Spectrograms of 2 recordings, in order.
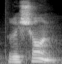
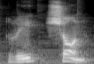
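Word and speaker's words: ראשון: of all we have Sunday in Hebrew we say Rishon Ray Sean but usually people will say yum richon Yom means they in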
